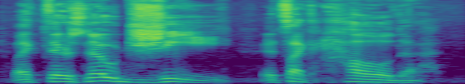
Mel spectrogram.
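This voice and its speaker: Lively, chatty American man streaming. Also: lowish voice, a little slow. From United States. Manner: rambling and chatty, shouting excited thanks to viewers. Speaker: livestreamer. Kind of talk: casual live-stream chat.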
